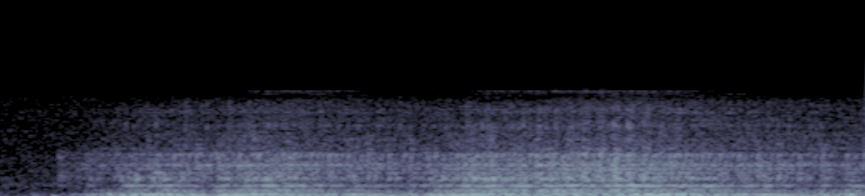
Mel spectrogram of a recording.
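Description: Cordless drill motor running steadily at an even pitch, starting about half a second in.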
